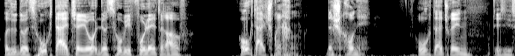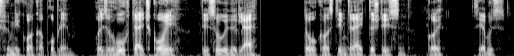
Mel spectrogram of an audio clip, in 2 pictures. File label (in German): Dialekte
